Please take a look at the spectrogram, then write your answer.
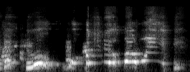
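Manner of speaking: high, loud, mock holler. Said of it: "he's hollering over the speaker saying".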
